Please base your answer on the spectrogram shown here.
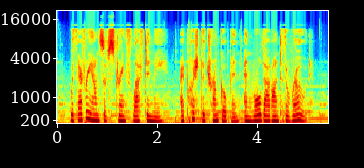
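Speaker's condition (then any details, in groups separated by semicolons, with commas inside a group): No condition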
